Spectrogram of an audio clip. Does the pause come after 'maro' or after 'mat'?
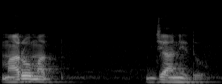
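after mat. The pause comes after the word 'mat'. Do not hit him; let him go. "अर्थात उसे जाने दो, मत मारो"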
